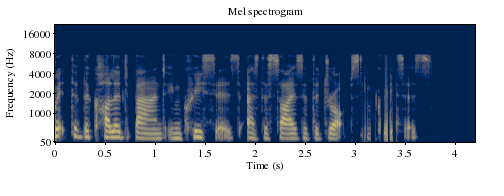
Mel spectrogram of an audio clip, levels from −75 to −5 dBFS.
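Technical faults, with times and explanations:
3.03–3.46 s, packet loss on an ADPCM call: just after "size of the drops", the speech breaks into a string of abrupt silent holes, about 230 ms missing across 380 ms, none longer than 50 ms, which fits roughly twenty small packets. After each gap the speech returns briefly rough and slightly distorted, because the G.722 decoder's adaptive predictor and step size lost track of the sender's state during the dropout and need some tens of milliseconds to resynchronise.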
